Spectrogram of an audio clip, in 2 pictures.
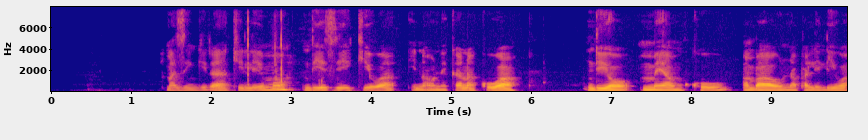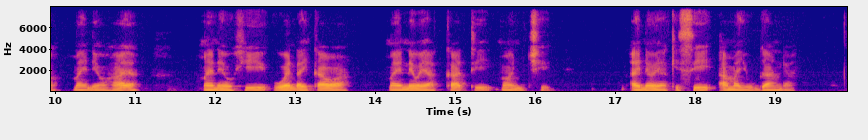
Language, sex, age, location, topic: Swahili, male, 25-35, Kisumu, agriculture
